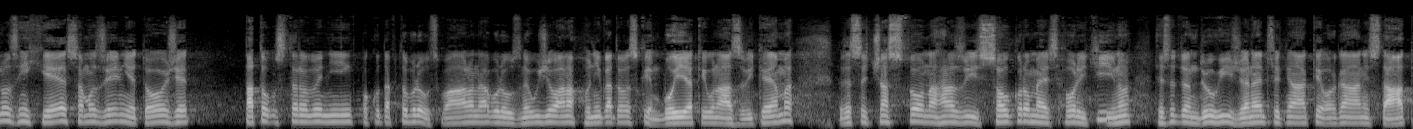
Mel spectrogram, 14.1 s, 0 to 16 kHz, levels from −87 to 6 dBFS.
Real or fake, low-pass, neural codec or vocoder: fake; 10.8 kHz; codec, 24 kHz, 0.9 kbps, WavTokenizer, medium speech release version 2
